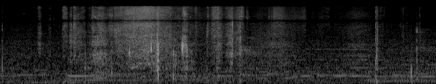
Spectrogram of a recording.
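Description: Sticker sheets rustling and crackling as they are handled, loudest about a second in, over soft background music with held notes.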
